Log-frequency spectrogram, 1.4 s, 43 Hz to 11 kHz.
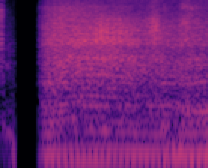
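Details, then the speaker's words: BMW E34 bought as an M50 swap donor, with a nearly failed automatic transmission, runs only when revved. Deep, uneven, lumpy exhaust drone and a bad misfire; owner suspects a large vacuum leak. Rough-running engine. "So it basically only stays alive if I rev it, and you guys can maybe hear from the exhaust. This thing ain't happy at all. Let's see if it'll idle. It's idling. It is not happy. I think this thing has a pretty wild vacuum leak."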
